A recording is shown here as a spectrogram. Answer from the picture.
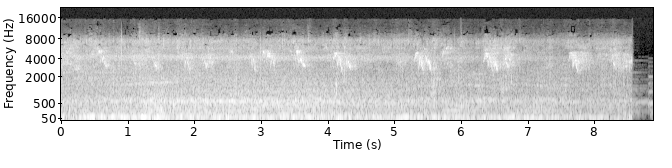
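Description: Small birds chirping over and over, short falling notes about twice a second, over a steady low rumbling noise. The sound cuts off abruptly just before the end.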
